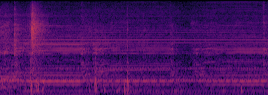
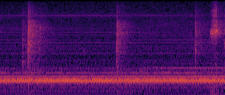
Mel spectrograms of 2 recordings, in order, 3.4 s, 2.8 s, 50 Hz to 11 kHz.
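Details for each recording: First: 1994 Philips VCR with a cassette stuck inside, powered on: faint steady loading motor whine with a few light clicks, nothing engaging, shuts off after seconds; main loading belt found missing. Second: 1994 Philips VCR after replacing the missing main loading belt: fast forward and rewind give a steady mid-pitched motor hum with light clicks, even tape wind, no dragging or squeal; transport normal.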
